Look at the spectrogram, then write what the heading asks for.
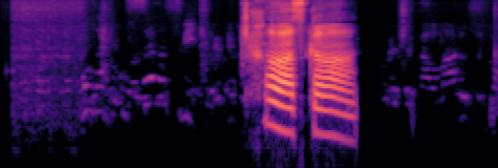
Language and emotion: Russian, neutral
